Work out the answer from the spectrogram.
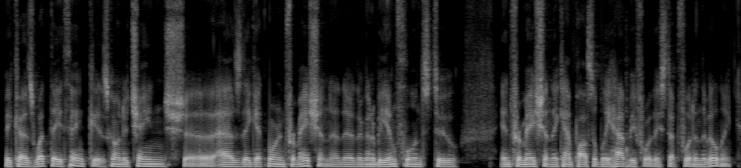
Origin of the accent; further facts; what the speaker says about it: Canada; we're Canadian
